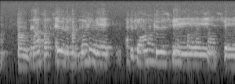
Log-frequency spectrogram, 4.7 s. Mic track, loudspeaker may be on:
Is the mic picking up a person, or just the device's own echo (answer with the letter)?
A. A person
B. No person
B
